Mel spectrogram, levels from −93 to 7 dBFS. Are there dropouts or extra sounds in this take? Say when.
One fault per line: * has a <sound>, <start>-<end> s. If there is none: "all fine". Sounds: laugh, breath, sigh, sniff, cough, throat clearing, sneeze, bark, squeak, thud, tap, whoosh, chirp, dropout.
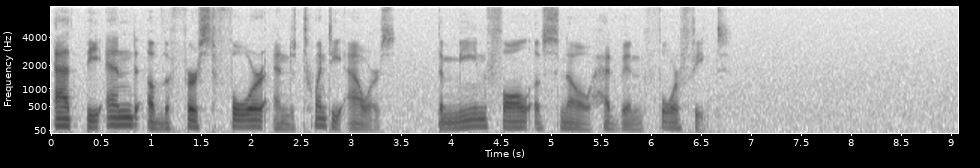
all fine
